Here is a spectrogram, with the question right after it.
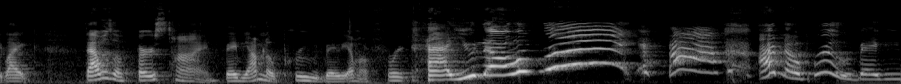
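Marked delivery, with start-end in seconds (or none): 4.2-9.0 high squealing laugh through the words; laughing hard. Real, not acted. Laughing to her friend at her own confession. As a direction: crack up at your own joke.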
